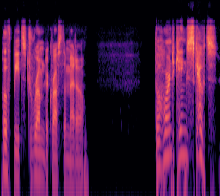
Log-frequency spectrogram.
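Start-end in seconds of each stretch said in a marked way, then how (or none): 3.1-4.3 high, alarmed cry. A narrator's reading. Bard crying warning to companions, high. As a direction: shout the warning. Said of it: "cried Fluter".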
